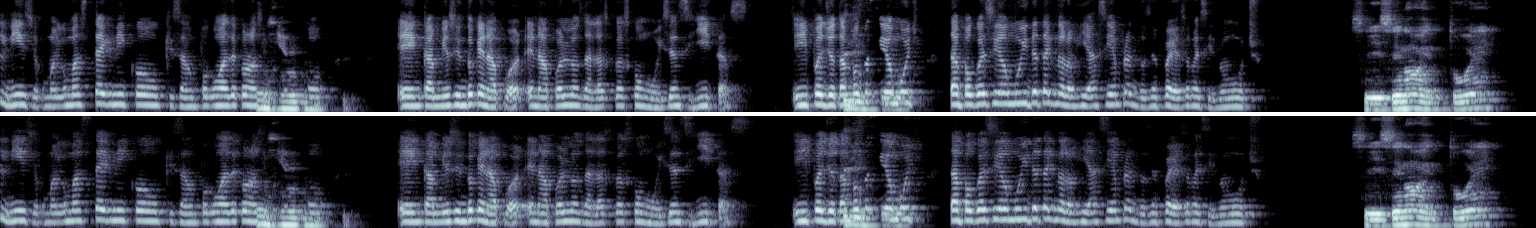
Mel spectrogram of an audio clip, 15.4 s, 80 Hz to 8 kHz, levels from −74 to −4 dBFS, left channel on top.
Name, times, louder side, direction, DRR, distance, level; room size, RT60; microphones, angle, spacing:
voice 1, 0.0-3.2 4.0-7.3 7.9-9.2 9.5-12.5, left 2 dB, 60° left, 6 dB, 2.0 m, -22 dB
voice 2, 2.6-3.2 8.4-8.9 13.5-14.9, left 1 dB, 10° left, 2 dB, 3.5 m, -18 dB
15.0 x 9.3 x 6.4 m, 0.39 s
head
